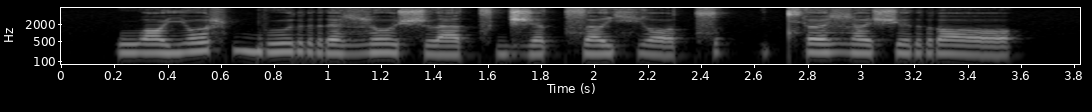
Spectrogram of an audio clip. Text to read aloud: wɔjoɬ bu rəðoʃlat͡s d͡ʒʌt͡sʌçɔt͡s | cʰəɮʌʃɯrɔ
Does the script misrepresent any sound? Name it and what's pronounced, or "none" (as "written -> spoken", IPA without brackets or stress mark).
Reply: ð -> ɮ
